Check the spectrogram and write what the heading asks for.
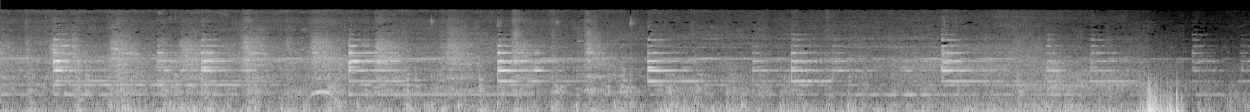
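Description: Steam passenger train moving slowly past while a bell rings in steady, evenly spaced strokes, a little faster than one a second. A brief low thump comes about a second before the end.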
